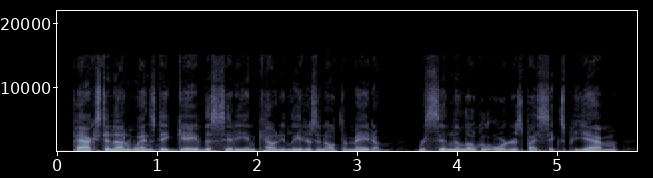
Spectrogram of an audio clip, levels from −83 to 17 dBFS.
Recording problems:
none

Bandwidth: 15 kHz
